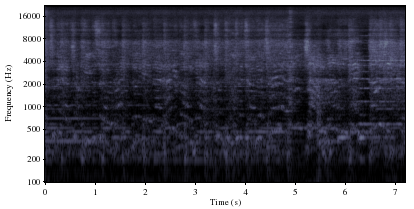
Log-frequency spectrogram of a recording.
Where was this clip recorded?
in a cafe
